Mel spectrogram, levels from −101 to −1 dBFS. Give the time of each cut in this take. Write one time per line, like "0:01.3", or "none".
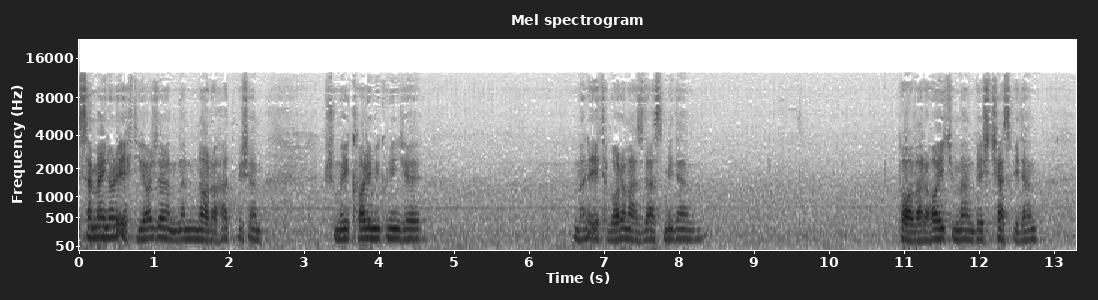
none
